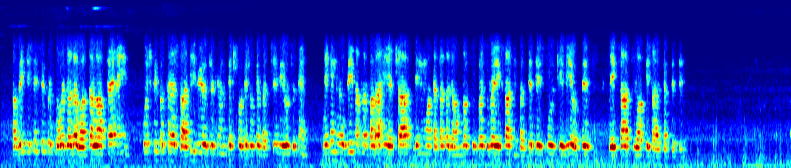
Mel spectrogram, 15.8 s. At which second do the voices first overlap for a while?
none

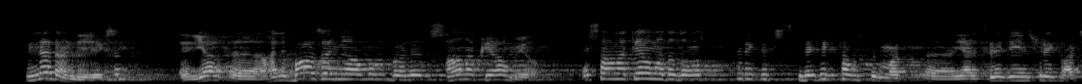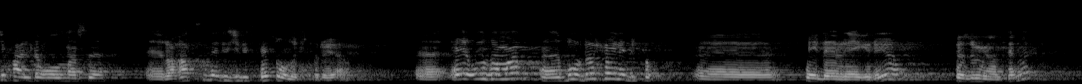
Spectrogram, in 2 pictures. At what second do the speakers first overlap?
none

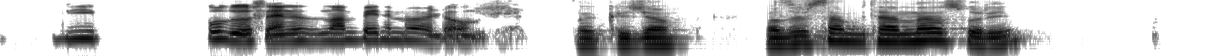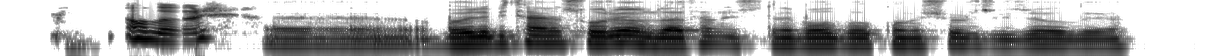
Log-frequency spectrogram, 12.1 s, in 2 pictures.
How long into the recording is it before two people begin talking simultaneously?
none

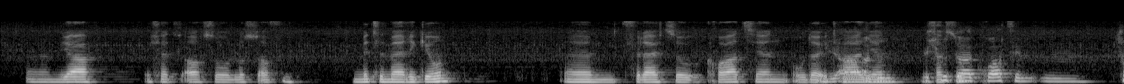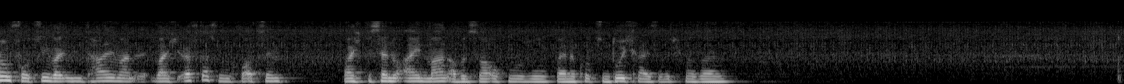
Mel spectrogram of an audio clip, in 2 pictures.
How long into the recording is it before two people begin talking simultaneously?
8 s

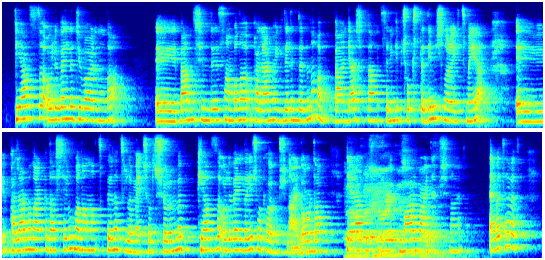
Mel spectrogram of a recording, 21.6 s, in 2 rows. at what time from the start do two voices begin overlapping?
18 s

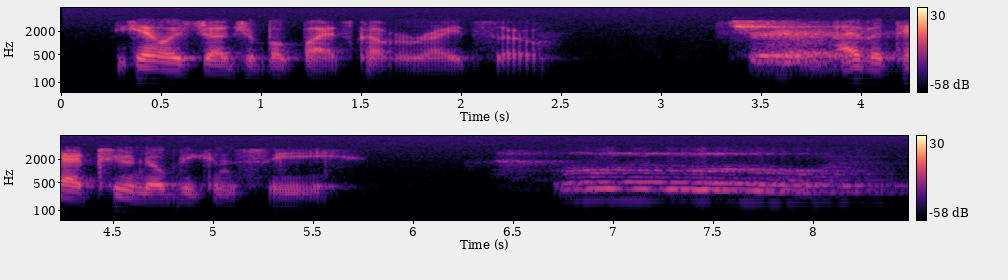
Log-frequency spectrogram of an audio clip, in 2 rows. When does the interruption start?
none

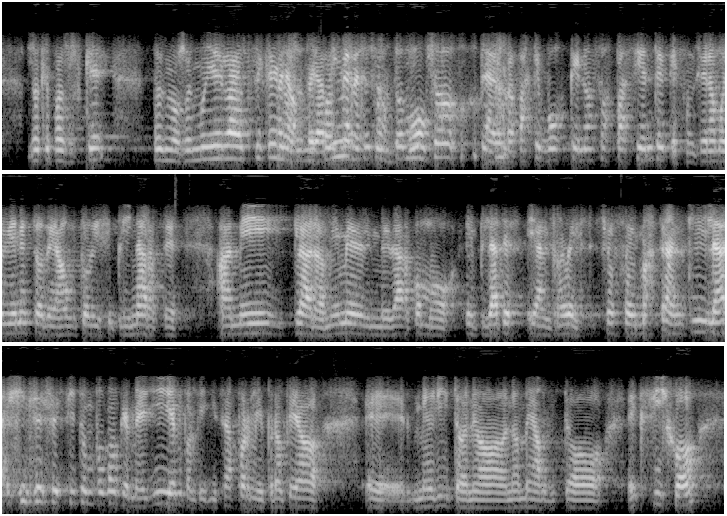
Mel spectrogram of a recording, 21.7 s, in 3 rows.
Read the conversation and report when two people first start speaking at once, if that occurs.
3 s

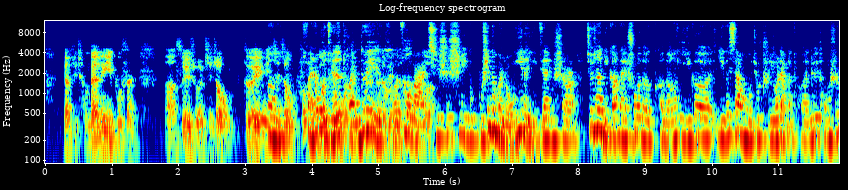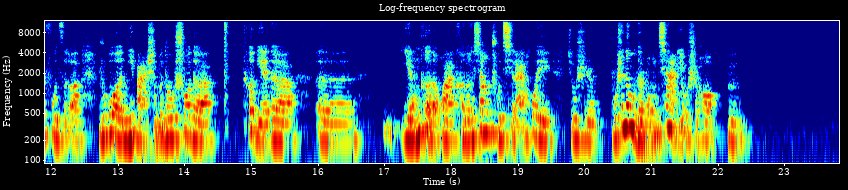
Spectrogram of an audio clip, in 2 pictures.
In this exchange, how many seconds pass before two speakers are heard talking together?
3 s

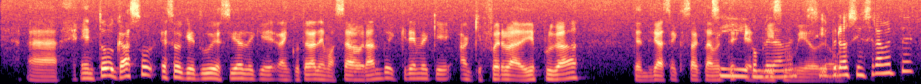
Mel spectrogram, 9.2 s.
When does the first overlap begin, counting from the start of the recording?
7 s

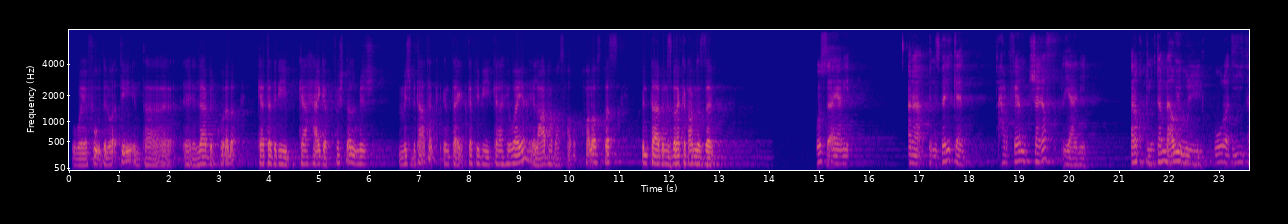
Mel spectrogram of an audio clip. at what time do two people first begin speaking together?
none

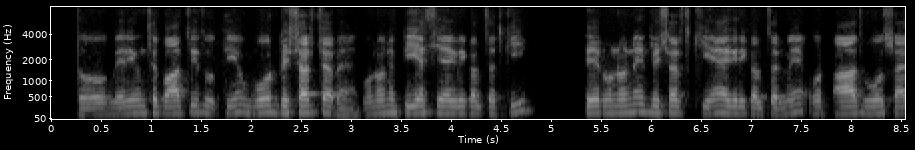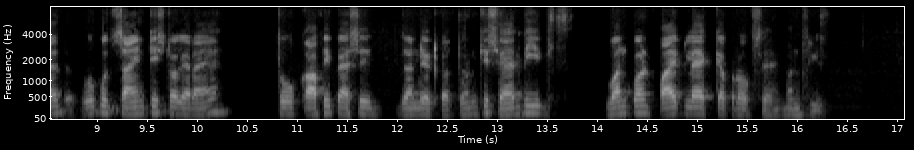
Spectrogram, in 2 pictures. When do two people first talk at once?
none

